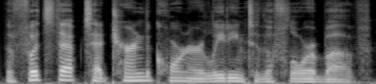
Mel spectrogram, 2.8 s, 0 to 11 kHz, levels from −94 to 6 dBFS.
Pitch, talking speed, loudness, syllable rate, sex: 115 Hz, 235 wpm, -20 LUFS, 6.2 syllables/s, male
